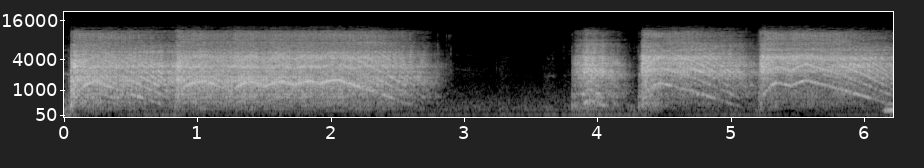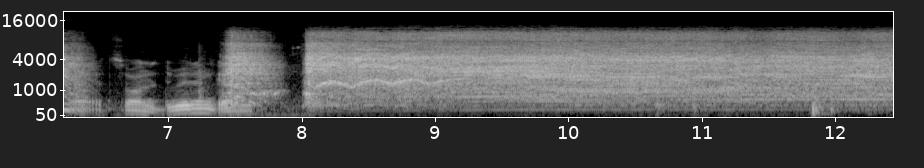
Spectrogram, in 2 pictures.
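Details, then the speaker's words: Hilti TE 5 hammer drill, test run: bursts of high even motor whir spinning up and dying off cleanly, no grinding or rattle; works normally; parts discontinued. "so it works that good for this tool. It will work until it stops, and then it will be thrown away because of the parts is discontinued for this one."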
